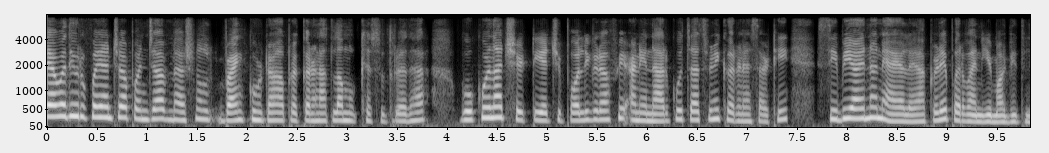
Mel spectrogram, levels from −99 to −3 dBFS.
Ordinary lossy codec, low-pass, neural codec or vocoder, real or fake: none; 7.2 kHz; codec, 16 kHz, 1 kbps, X-Codec, HuBERT features, trained on LibriSpeech; fake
